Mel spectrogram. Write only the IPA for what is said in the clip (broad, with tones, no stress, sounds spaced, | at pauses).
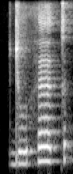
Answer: d u˧ h ɜ˥ k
